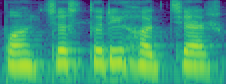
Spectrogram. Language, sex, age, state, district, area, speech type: Odia, female, 18-30, Odisha, Kandhamal, rural, spontaneous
